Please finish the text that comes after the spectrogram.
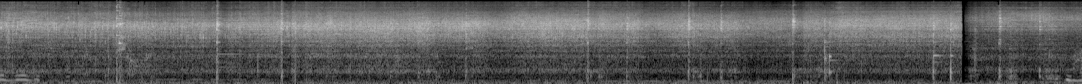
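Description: Small shrimp fry with turmeric in a pan, a loud, constant sizzling hiss with occasional clicks and pops of stirring, close up and uninterrupted, with no talking.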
